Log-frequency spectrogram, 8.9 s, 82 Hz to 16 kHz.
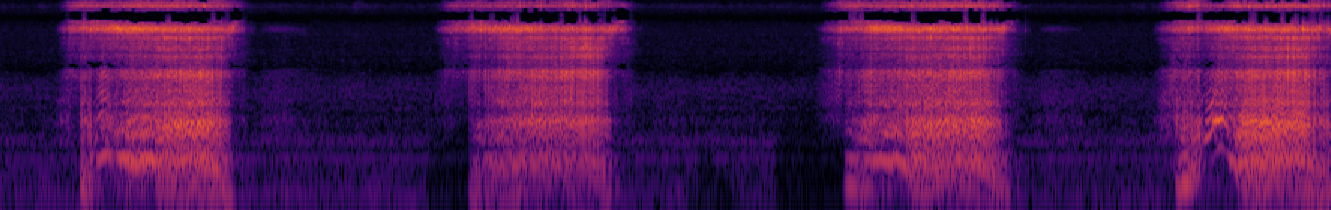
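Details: Described as the loudest snoring in the world: four loud, harsh, rattling snores on inhalation, about 24 a minute, separated by quieter pauses; very loud snoring.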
